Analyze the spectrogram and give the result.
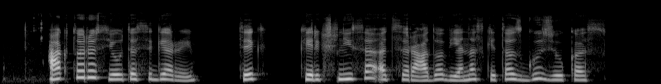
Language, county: Lithuanian, Vilnius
